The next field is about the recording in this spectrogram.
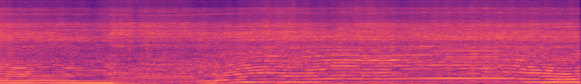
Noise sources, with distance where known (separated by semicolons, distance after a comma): chainsaw, near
